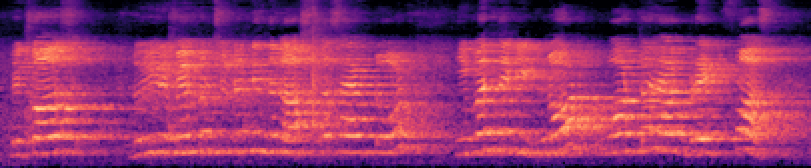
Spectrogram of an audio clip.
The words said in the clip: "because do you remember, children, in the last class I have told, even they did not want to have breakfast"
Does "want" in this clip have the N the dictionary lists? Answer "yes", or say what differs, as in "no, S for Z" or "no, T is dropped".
no, N is dropped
